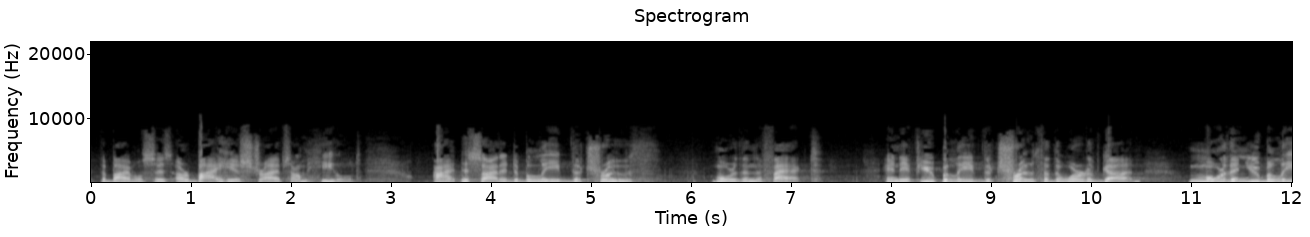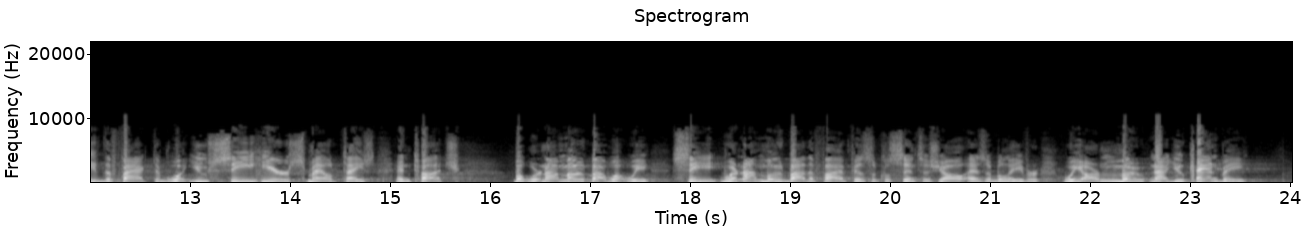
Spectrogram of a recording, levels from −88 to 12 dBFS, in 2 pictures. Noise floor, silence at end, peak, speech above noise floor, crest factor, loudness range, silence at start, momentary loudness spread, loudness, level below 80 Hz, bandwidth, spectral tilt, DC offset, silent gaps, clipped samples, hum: -54 dBFS; 0.45 s; 0 dBFS; 37 dB; 16 dB; 5 LU; 0.1 s; 9 LU; -16 LUFS; -56 dBFS; 9.2 kHz; -6.5 dB/octave; under 0.1%; none; under 0.1%; none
